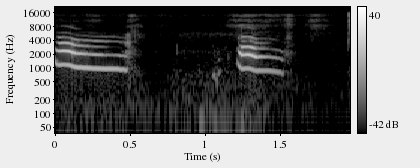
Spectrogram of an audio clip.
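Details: Female Silver Bengal cat indoors coming to her cat cave to ask for cuddles; two clear, sweet meows, the first long and gently falling, the second shorter, with a quiet room behind.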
